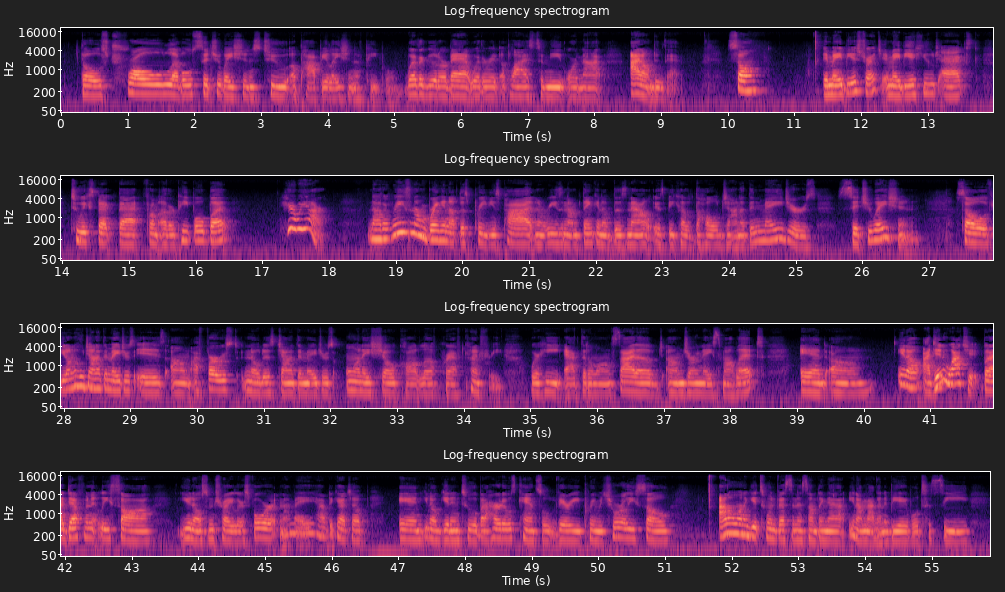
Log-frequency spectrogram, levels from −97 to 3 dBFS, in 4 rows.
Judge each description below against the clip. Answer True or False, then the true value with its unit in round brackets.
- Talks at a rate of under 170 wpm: False (175 wpm)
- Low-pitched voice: False (150 Hz)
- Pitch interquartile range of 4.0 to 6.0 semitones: False (3.0 semitones)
